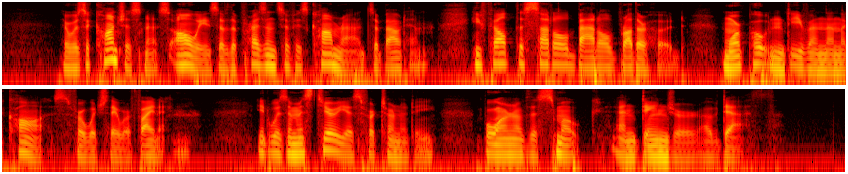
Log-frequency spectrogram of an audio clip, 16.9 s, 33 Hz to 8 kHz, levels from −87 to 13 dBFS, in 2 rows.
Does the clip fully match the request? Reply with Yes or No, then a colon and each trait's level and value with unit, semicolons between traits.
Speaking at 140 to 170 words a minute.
Yes: average, 155 wpm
